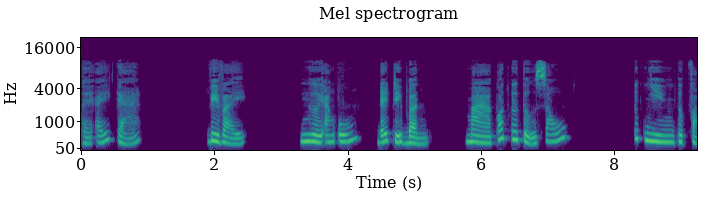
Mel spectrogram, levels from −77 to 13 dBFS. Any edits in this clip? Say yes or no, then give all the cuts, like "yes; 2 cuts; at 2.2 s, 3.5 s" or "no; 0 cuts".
no; 0 cuts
